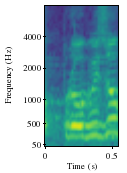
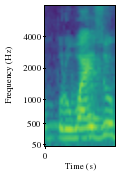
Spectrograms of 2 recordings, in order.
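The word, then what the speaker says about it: proviso: तो मैं इसको प्रोविजो बोलता हूं, आप चाहे इसको प्रोवाइजो बोलना, दैट इज योर चॉइस.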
